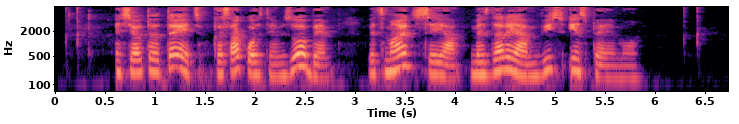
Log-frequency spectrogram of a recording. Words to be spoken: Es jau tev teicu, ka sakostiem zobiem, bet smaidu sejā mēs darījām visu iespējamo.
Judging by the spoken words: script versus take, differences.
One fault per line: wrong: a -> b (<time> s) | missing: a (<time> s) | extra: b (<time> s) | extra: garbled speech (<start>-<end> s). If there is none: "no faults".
no faults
